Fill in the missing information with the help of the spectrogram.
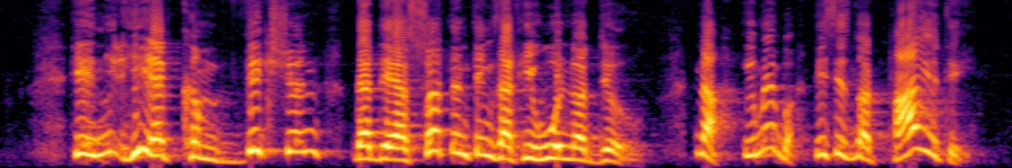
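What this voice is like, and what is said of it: Haitian accent. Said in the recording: “I have an accent, right? It's not a Southern accent, by the way. He's not from Georgia or West Virginia. He's from Haiti.”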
